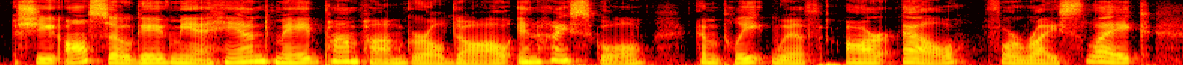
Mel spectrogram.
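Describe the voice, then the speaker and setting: A woman with a Wisconsin accent, fairly low in pitch and very slow, with lively intonation on a very clean recording with a silent background. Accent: Upper Midwest (Wisconsin). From US Midwest, rural northwest Wisconsin. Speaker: memoir author. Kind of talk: reading aloud.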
